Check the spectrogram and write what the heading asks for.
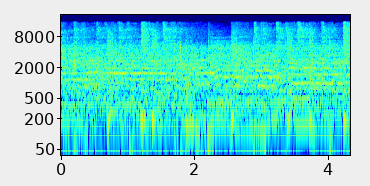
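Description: Live rock band playing: electric guitars holding ringing notes over drum hits.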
